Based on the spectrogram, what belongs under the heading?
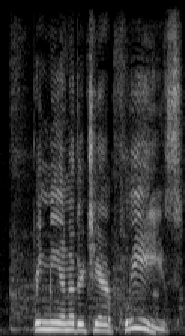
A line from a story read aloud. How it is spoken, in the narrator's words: Cheryl yells back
